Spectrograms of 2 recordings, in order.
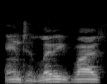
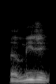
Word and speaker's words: Angelic Vibes: It's called Angelic Vibes, not Allegiant is what I said, I think, but Angelic Vibes is what the bank is really called.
